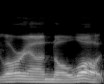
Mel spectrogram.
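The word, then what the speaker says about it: Lauriane Nolot: And one of the perennial stars now of late, Lorianne Nolot. Is that close to the pronunciation?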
